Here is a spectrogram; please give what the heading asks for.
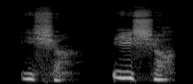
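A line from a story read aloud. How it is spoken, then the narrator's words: Hoarse uncontrolled rasp. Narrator (Russian): Хриплю я, чувствуя, как контроль за действиями и словами окончательно ускользает от меня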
